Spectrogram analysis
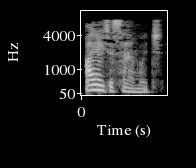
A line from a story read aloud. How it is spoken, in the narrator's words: Eric will murmur into his phone from across the office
